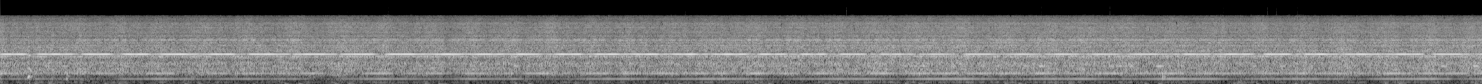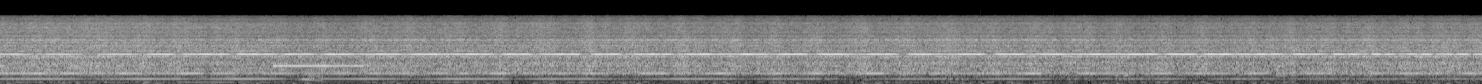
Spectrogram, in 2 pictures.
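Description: Multi-head CNC router's spindles carving wood: a steady high-pitched whine over a constant hiss of the bits cutting, running unchanged throughout.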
